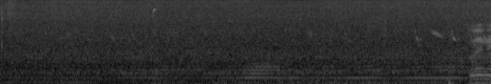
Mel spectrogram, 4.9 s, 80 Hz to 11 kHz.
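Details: Colony hum of honey bees during an April 15, 2017 hive inspection of a split made March 4, brood frames in view: a dense low drone with a faint steady tone above it, and handling noise at the close.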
